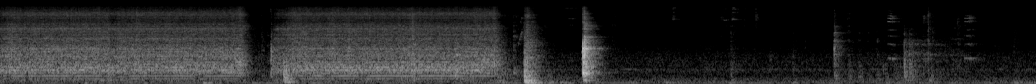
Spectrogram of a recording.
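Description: Small battery-powered electric spice grinder running in two bursts of about two and a half seconds with a short pause between, its motor at a steady pitch. It stops about five seconds in, followed by two sharp knocks, the second the loudest, and then a few light clicks.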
